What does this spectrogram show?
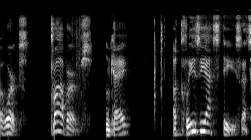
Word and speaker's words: Ecclesiastes: here's how here's how it works proverbs okay ecclesiastes that's how you pronounce that solomon's song or the song of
